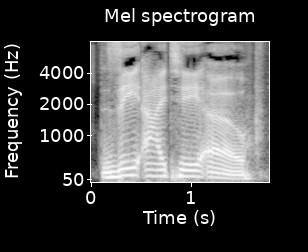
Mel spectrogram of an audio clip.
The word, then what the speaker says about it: Zito: Zito. Sounds like Devo.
